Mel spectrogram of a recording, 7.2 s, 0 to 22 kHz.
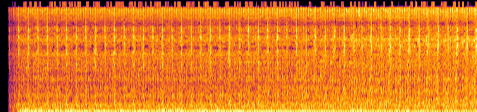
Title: BMW E60 520D M sport 2008 (Engine Knocking) part.2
